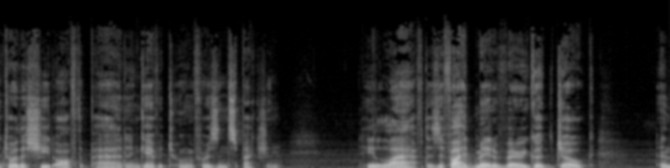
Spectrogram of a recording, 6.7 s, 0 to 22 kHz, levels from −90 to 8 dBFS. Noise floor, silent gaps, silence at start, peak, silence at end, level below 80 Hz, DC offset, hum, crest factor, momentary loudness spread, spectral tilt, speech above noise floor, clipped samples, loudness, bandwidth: -59 dBFS; none; 0 s; 0 dBFS; 0 s; -60 dBFS; under 0.1%; none; 24 dB; 14 LU; -5 dB/octave; 36 dB; under 0.1%; -23 LUFS; 19 kHz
